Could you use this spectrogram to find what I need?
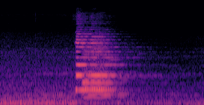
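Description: A train horn blasts loudly from a distance.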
